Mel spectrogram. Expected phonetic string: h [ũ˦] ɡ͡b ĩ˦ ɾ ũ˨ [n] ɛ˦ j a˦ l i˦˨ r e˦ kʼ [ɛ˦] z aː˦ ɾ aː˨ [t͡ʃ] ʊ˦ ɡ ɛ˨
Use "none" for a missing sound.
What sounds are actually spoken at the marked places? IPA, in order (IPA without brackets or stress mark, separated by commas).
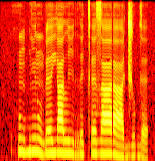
ũ˦, ɗ, ɛ˦, d͡ʒ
